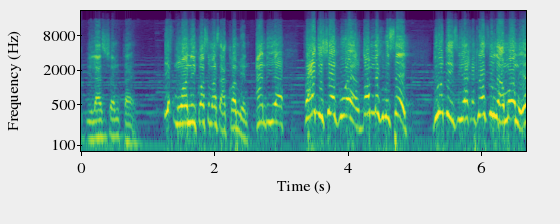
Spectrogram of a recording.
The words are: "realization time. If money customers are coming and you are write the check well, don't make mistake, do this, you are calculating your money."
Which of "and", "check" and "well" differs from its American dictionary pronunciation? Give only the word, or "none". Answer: check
